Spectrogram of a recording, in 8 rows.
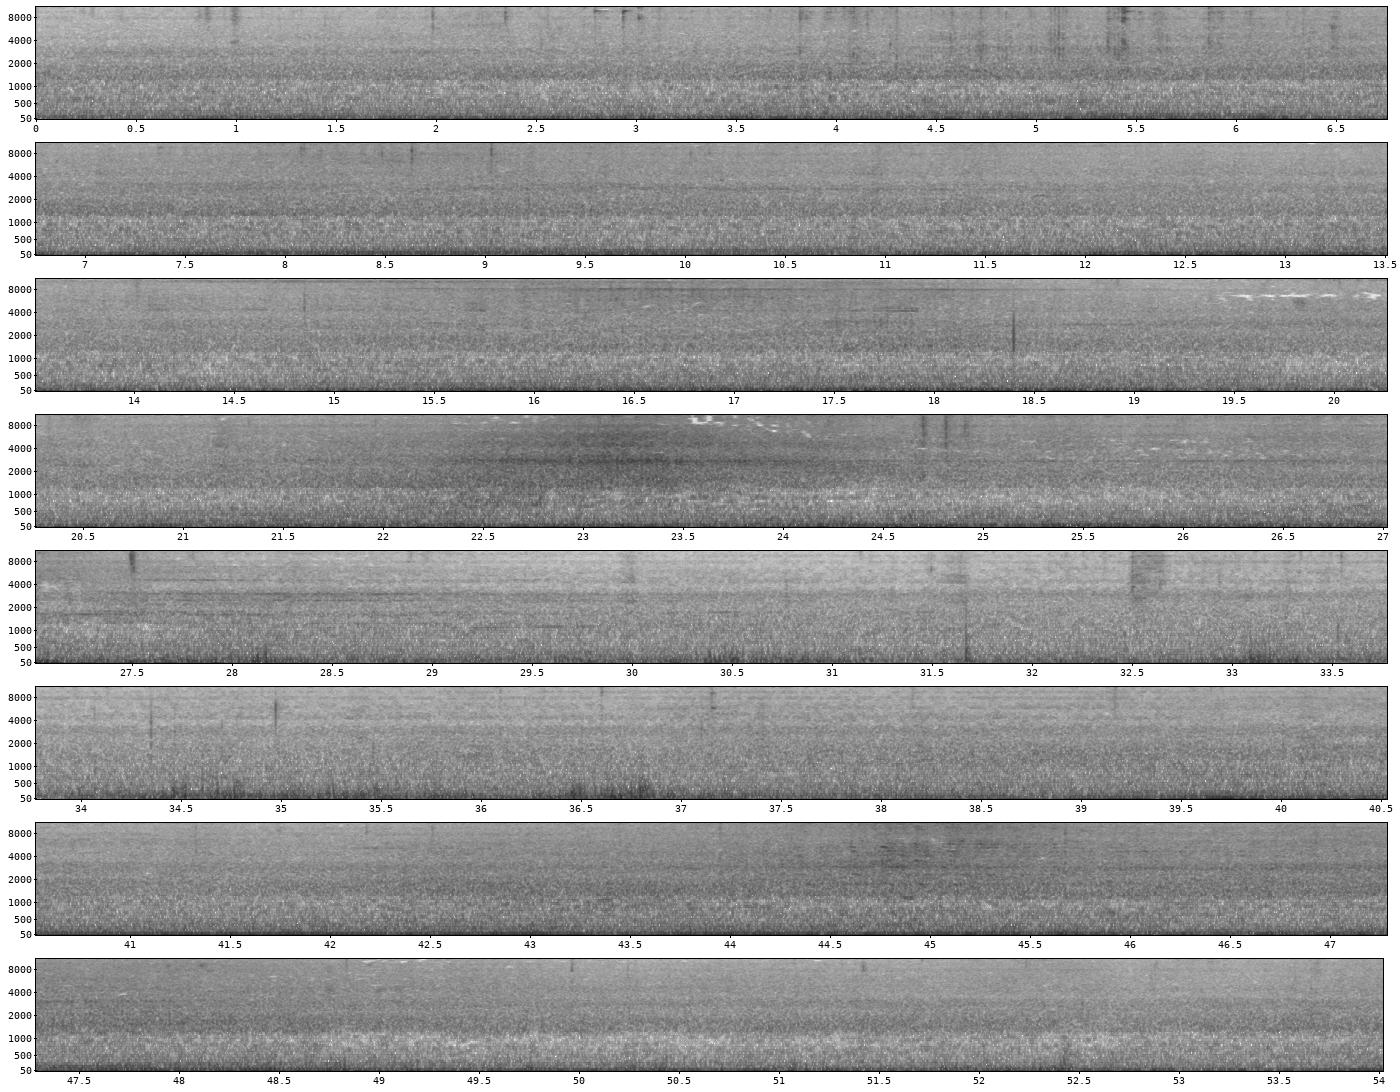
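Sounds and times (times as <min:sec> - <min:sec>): road traffic rumble on a bridge: 0:00.0 - 0:54.0.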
